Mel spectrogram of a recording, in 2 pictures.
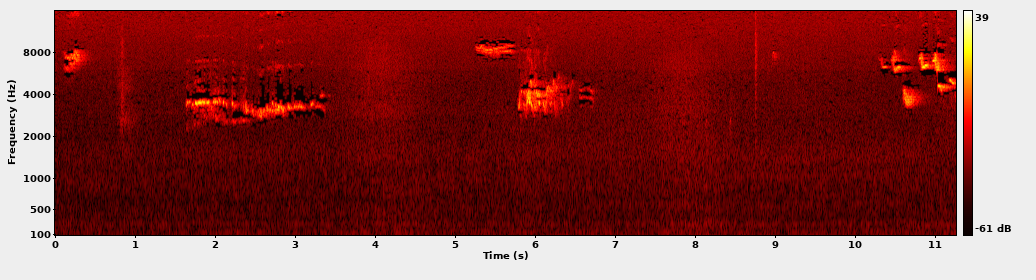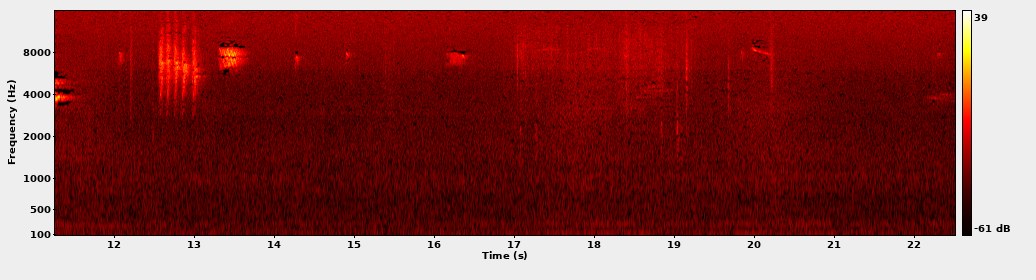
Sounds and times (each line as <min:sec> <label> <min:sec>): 0:01.6 birds 0:03.5
0:05.2 birds 0:06.9
0:10.3 birds 0:15.1
0:16.1 birds 0:17.7
0:18.3 birds 0:20.5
